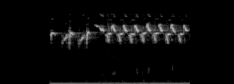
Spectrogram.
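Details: European goldfinch kept in silvestrismo, Spain. One fast tinkling burst of high, liquid twitters lasting under one and a half seconds, rising slightly in pitch partway through, with no other sounds.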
